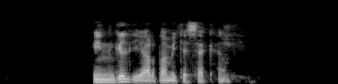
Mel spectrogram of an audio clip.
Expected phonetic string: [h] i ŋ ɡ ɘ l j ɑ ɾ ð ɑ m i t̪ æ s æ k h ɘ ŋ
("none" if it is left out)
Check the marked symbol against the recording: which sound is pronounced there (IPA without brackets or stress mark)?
h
